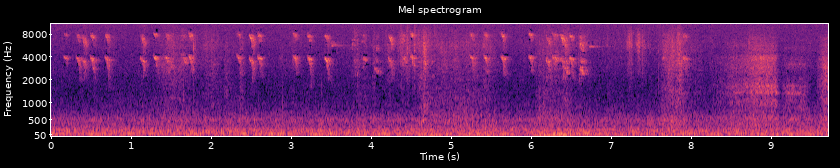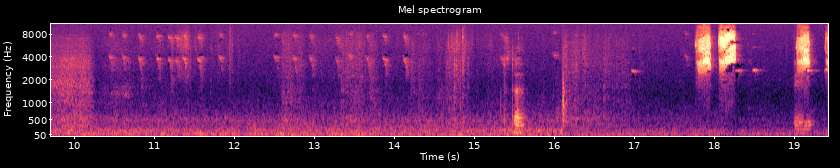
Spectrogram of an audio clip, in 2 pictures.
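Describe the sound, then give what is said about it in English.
Sharp, high-pitched alarm calls from a baby bird repeat in quick bursts, growing louder and more insistent toward the end over a steady low rumble of background noise. “Start recording alarm calls of a baby bird.”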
